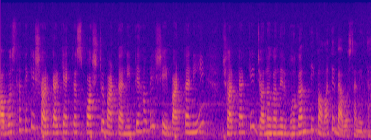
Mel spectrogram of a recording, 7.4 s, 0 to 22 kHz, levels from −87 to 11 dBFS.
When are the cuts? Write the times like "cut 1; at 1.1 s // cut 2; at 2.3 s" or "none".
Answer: none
